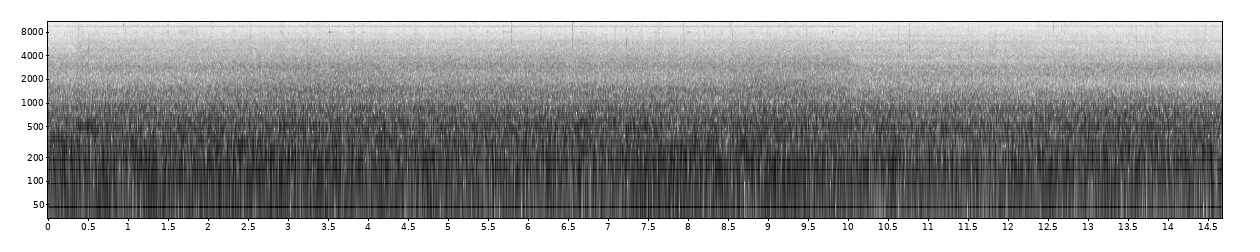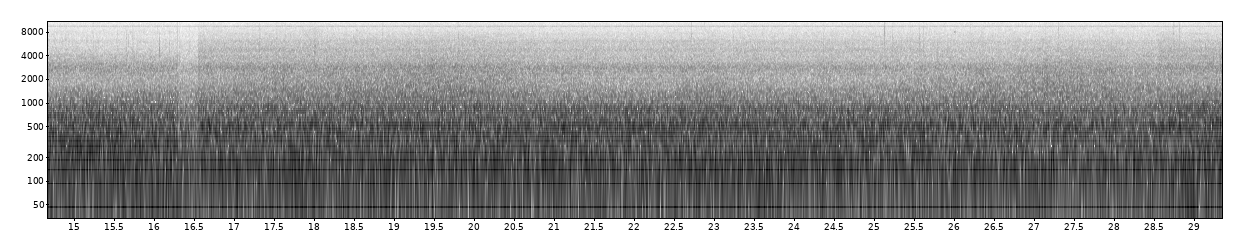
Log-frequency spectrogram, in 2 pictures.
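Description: Steady rushing of fast-flowing water, loud and even, with no rise and fall of waves. There is a brief dip about sixteen seconds in.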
